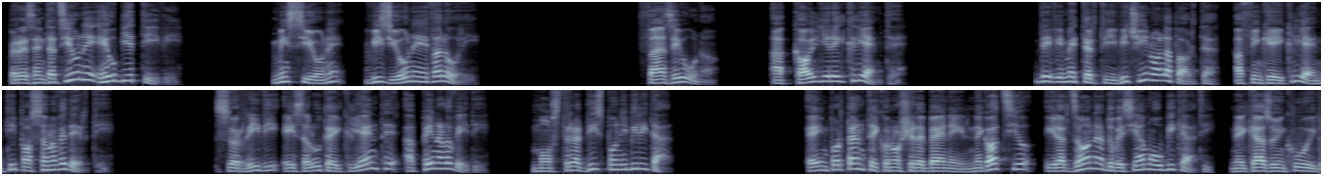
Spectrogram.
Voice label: ELEARNING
